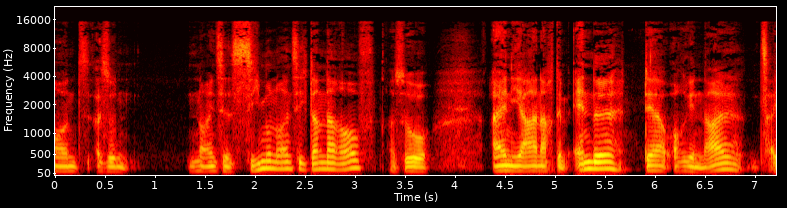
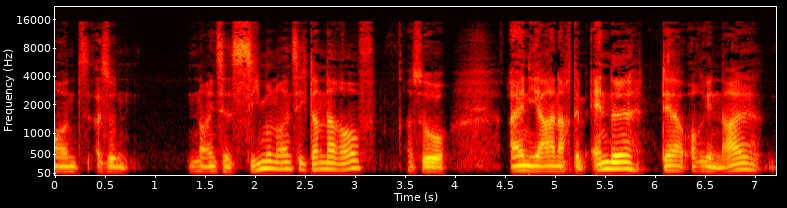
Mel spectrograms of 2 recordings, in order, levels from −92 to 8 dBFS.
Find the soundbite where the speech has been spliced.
first; 1 cut; at 3.3 s

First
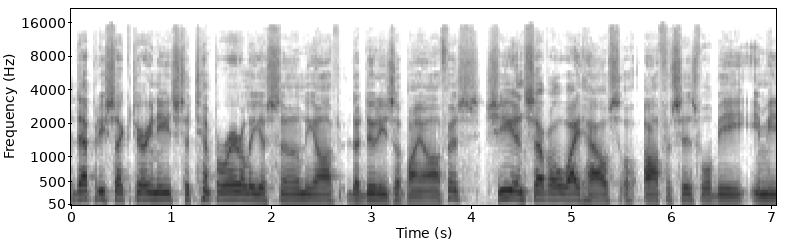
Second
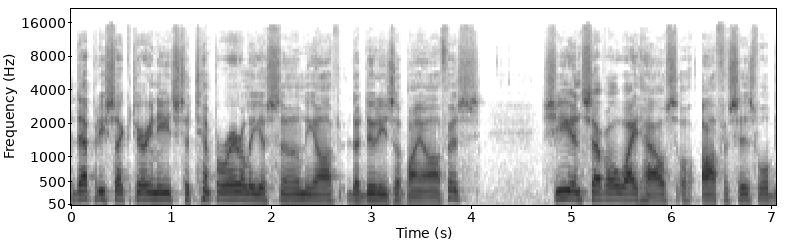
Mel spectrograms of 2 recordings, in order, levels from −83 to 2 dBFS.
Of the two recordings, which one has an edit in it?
first; 1 cut; at 4.1 s

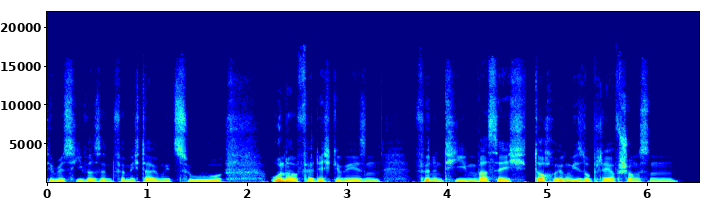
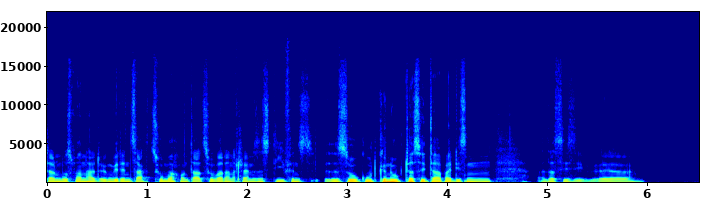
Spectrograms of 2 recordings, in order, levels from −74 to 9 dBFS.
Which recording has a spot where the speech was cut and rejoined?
second; 1 cut; at 1.9 s

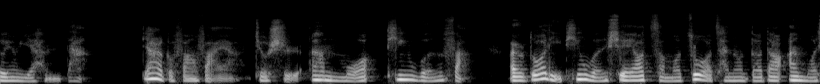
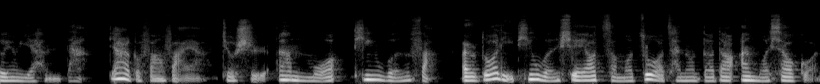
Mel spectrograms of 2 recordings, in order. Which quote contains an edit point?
second; 2 cuts; at 1.0 s, 4.5 s

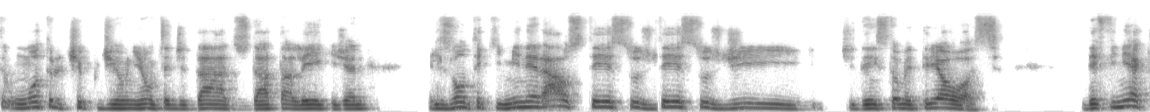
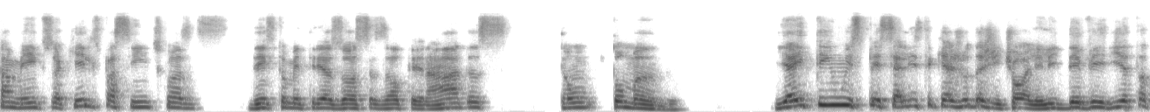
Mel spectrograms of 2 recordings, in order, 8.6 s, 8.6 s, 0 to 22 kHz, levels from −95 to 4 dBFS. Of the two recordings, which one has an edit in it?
first; 2 cuts; at 1.2 s, 4.9 s

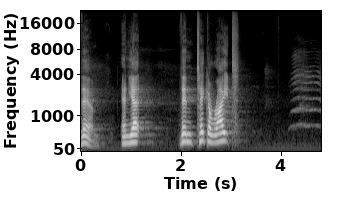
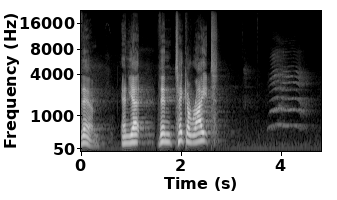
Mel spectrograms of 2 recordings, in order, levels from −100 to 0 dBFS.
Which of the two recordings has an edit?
second; 1 cut; at 1.5 s

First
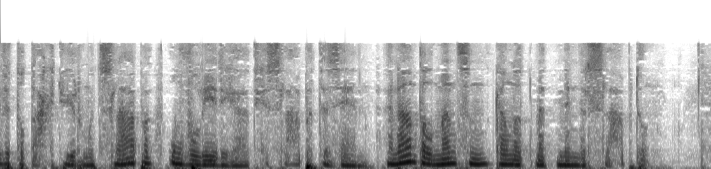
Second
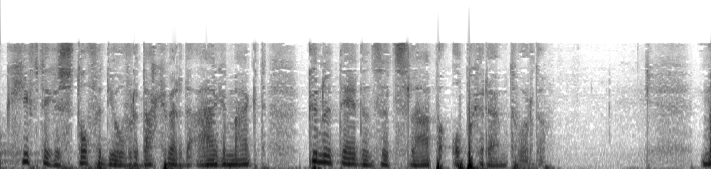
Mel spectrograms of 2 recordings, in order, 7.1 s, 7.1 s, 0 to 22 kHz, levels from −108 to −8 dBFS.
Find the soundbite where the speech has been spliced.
first; 2 cuts; at 1.6 s, 3.8 s

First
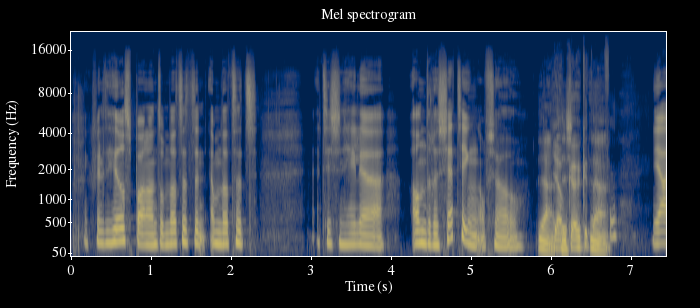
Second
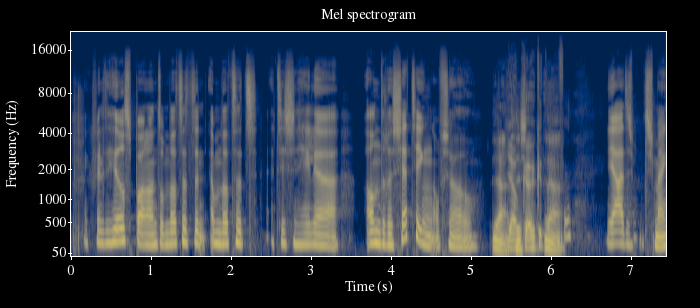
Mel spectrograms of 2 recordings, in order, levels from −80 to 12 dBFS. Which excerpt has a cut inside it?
second; 1 cut; at 2.4 s

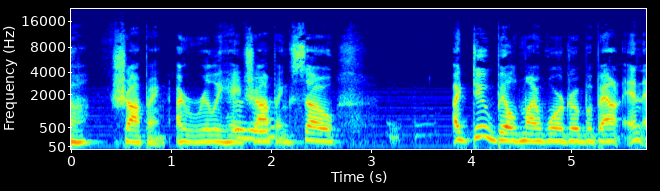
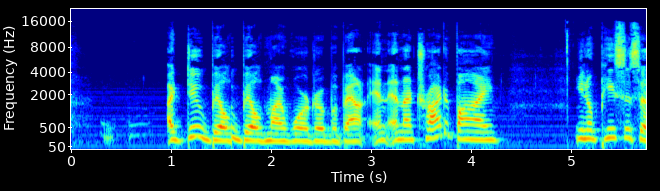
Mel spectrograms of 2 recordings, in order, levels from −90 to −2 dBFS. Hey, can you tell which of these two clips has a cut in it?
second; 1 cut; at 1.6 s

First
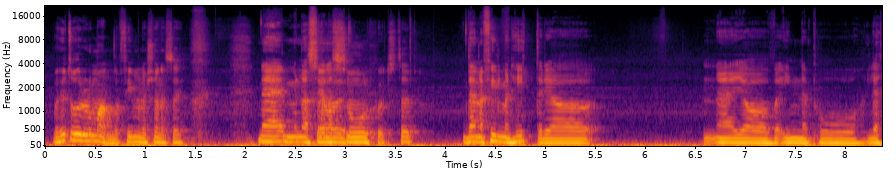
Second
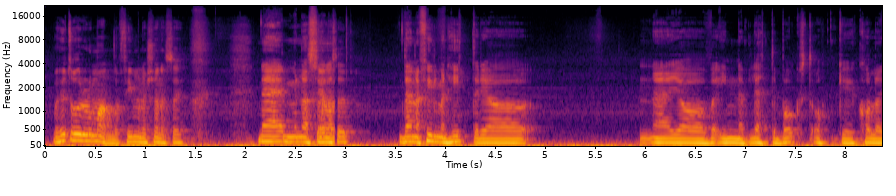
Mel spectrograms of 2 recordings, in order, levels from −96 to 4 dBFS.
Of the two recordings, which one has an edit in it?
second; 2 cuts; at 2.9 s, 7.0 s

